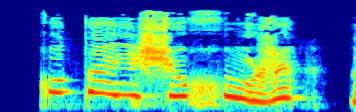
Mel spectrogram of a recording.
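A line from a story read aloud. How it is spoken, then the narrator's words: Strangled squeak. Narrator (Russian): сдавленно пискнула я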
